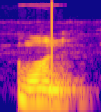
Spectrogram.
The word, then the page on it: wan: British English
